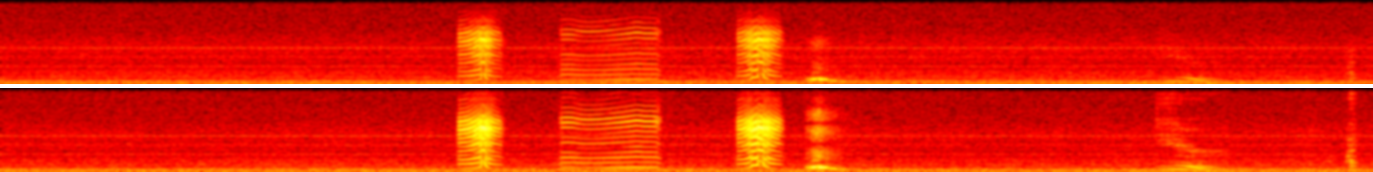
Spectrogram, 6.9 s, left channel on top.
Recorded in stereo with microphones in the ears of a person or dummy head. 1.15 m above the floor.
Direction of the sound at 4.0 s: 75° right (ahead or behind).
